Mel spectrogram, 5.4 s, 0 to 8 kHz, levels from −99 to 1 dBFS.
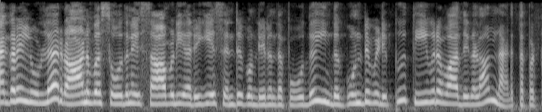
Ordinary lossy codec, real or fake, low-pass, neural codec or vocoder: none; fake; 7.2 kHz; codec, 16 kHz, 2 kbps, FunCodec, trained on Chinese and English, 25 frames a second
